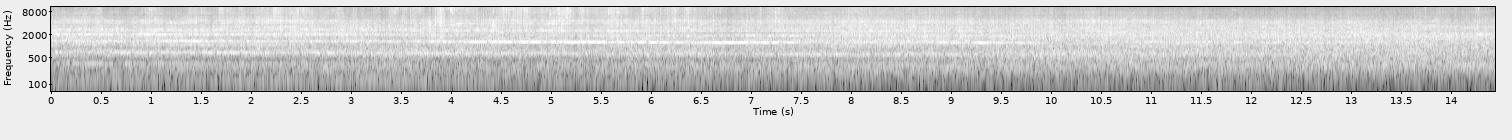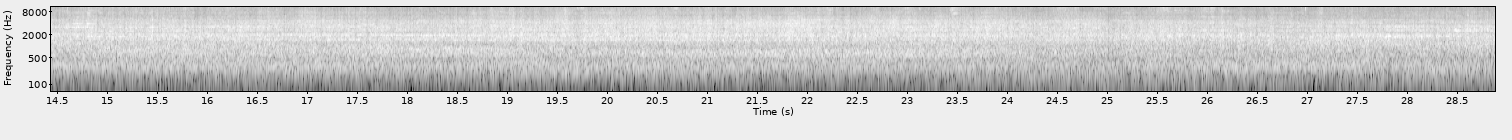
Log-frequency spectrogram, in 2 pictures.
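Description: A double-stack intermodal freight train led by two GE Tier 4 diesel locomotives rolling past at speed. The locomotives' tone slowly falls in pitch over the first ten seconds or so, then steady wheel-on-rail noise and clickety-clack from the container cars carry on.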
